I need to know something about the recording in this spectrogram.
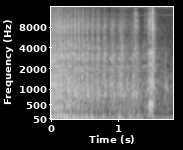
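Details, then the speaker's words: Old BSA motorcycle with new carburettor: single thumps slow and thin out, dies within about a second and a half, won't hold idle; carburettor setup suspected, not confirmed. "she's not going to keep running all right you've put a new carburetor on here haven't you yes that's right sounds like we're going to have to do a little bit of tinkering on that to get it to run properly"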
